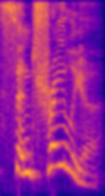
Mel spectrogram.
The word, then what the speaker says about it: Centralia: I started saying it like that it's actually pronounced Centralia I know Blair doesn't know what she's talking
